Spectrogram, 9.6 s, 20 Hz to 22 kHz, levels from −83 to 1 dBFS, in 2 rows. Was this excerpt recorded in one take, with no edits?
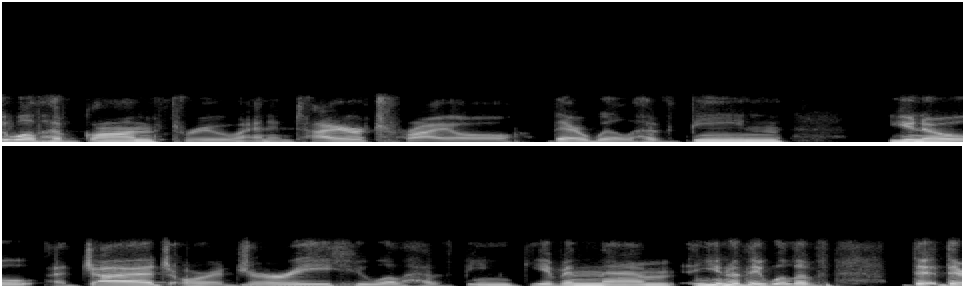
no; 2 cuts; at 5.0 s, 8.2 s

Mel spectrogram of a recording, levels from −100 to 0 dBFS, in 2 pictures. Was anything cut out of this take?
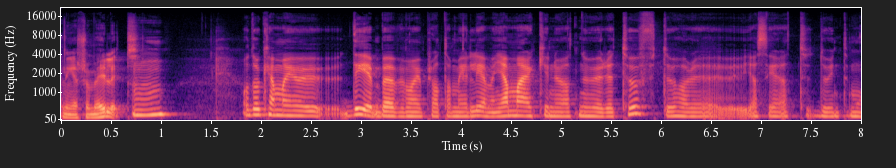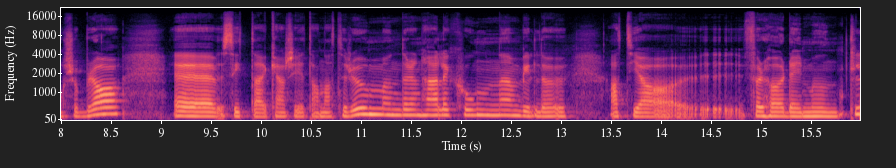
yes; 1 cut; at 9.5 s

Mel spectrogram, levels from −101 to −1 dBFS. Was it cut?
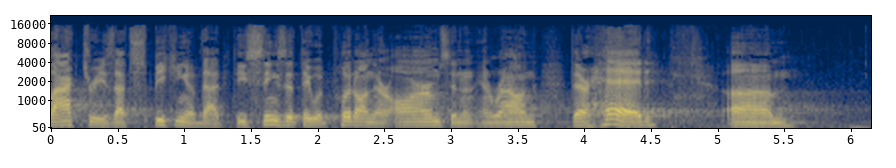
yes; 1 cut; at 1.3 s

